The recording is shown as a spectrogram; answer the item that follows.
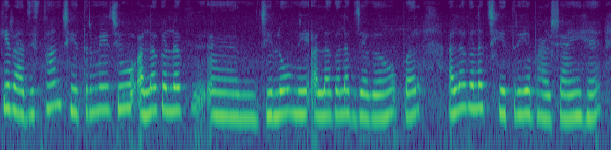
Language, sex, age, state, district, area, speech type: Hindi, female, 18-30, Rajasthan, Jaipur, urban, spontaneous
